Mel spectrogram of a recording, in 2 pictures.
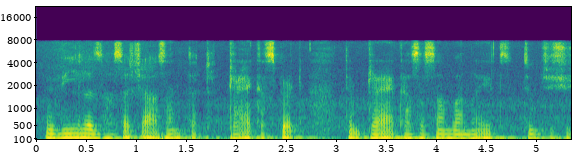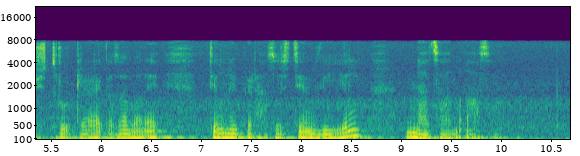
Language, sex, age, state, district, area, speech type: Kashmiri, male, 30-45, Jammu and Kashmir, Pulwama, urban, spontaneous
